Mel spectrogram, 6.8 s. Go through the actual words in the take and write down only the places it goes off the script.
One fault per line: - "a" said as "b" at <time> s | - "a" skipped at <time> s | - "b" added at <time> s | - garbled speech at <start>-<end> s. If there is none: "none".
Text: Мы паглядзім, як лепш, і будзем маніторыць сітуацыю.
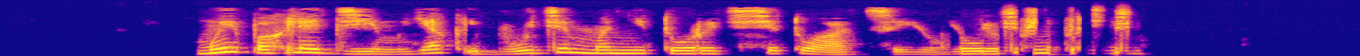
- "лепш" skipped at 2.3 s
- garbled speech at 4.7-5.7 s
